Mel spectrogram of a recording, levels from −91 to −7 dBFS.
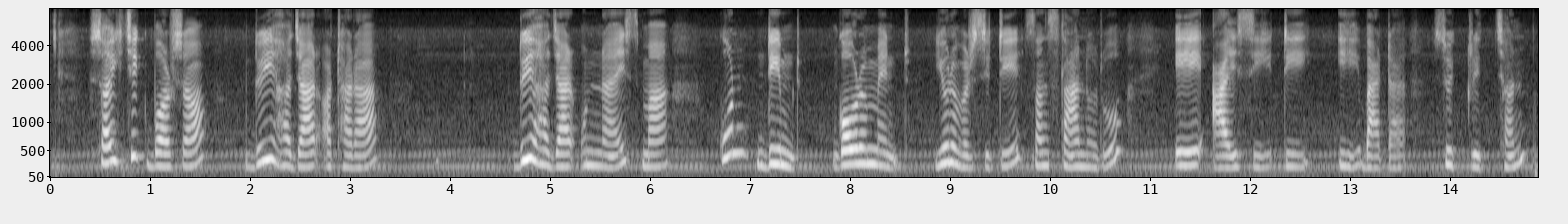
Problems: constant background noise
